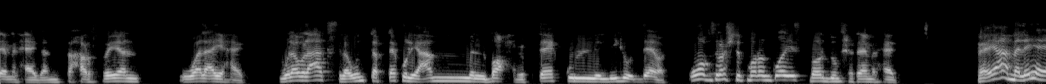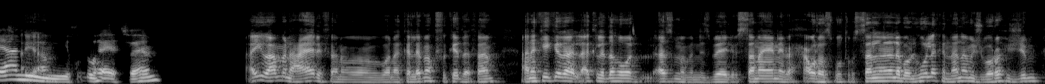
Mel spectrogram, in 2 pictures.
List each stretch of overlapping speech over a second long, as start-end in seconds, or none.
none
